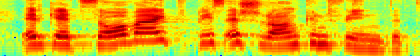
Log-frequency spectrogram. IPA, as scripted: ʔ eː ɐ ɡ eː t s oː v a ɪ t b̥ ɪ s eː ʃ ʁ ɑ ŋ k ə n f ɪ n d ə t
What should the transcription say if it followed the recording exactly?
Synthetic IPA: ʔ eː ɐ ɡ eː t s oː v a ɪ t b̥ ɪ s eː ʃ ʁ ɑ ŋ k ə n f ɪ n d ə t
